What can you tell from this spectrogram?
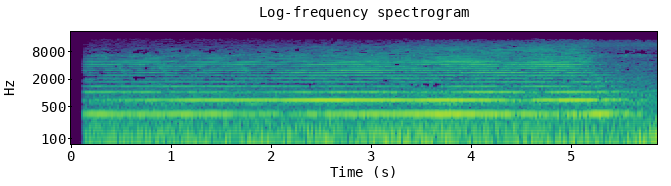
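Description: Indian Railways express train's locomotive horn sounding one long steady blast on a single note, cutting off near the end, over a low rumble as the train approaches at speed.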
